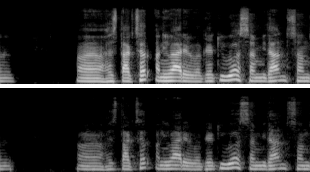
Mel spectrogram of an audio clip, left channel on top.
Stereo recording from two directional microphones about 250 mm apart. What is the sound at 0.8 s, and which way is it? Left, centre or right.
Speech, left.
